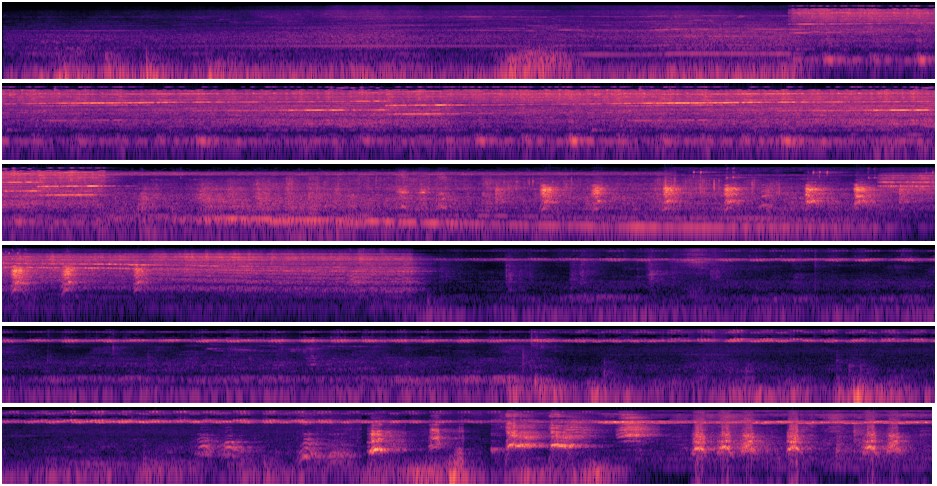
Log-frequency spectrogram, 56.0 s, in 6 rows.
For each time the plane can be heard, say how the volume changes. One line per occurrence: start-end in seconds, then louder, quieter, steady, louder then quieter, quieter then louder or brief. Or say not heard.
0.0-32.1 louder then quieter.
